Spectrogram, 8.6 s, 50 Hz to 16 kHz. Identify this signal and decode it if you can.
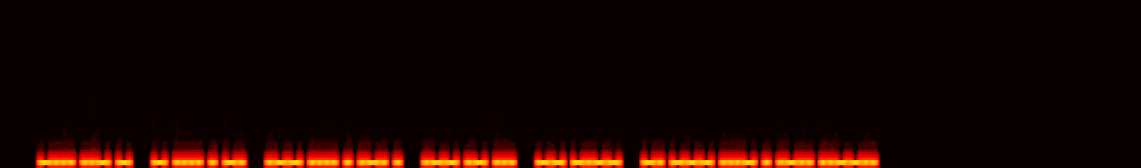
Morse code, heard as a keyed tone, about 46 wpm, 700 Hz. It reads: BUT THEN WHERE WAS MY NOVEL?
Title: Sentences from Top 1300 Words 45wpm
